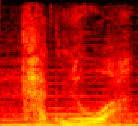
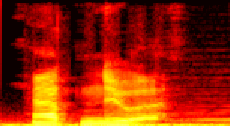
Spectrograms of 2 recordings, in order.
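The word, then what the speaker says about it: Caed Nua: Kadnua, beyond the Black Meadow. He will welcome the company. Cadnua. Alright. Definitely wouldn't have pronounced that cad, so thank you.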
